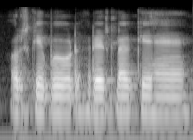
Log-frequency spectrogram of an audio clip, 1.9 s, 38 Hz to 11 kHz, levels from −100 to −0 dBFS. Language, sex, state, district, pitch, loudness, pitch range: Hindi, male, Jharkhand, Ranchi, 115 Hz, -19 LUFS, 110-115 Hz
